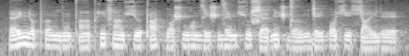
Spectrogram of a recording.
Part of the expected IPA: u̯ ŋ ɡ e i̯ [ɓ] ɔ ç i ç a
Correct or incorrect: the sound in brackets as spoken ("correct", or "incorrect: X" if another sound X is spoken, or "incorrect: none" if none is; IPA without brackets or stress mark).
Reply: correct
